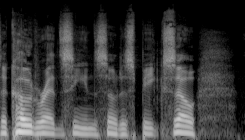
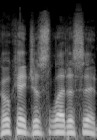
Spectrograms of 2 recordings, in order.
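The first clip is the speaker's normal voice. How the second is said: put-on deadpan, flat delivery. Retelling a film scene of people at the door: imitating a deadpan tone. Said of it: "that sort of deadpan tone".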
